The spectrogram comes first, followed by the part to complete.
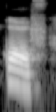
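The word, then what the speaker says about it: cough: अब यहाँ पर देखें, जैसे ये है, यहाँ पर OUGH यही पैटर्न है, इसको कॉफ करके पढ़ेंगे, ठीक है, कॉफ।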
